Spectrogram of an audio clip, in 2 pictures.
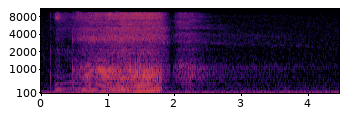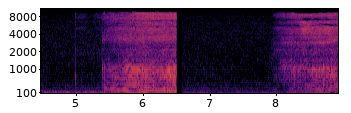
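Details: Snoring during sleep recorded with the SnoreLab smartphone app.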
